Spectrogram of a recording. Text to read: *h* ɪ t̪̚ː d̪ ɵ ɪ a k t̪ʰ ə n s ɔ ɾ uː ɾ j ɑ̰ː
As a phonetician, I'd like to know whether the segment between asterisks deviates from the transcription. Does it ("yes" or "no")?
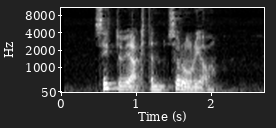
yes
